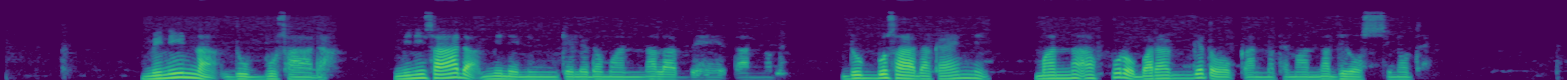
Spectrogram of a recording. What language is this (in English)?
Sidamo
